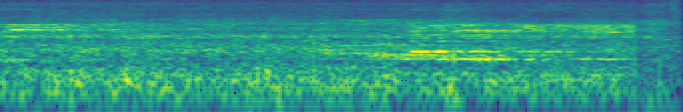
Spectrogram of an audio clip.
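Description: A train rolls into Crewe station on the West Coast Main Line, a steady close rumble of wheels and carriages filling the platform with a faint tonal whine above it.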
